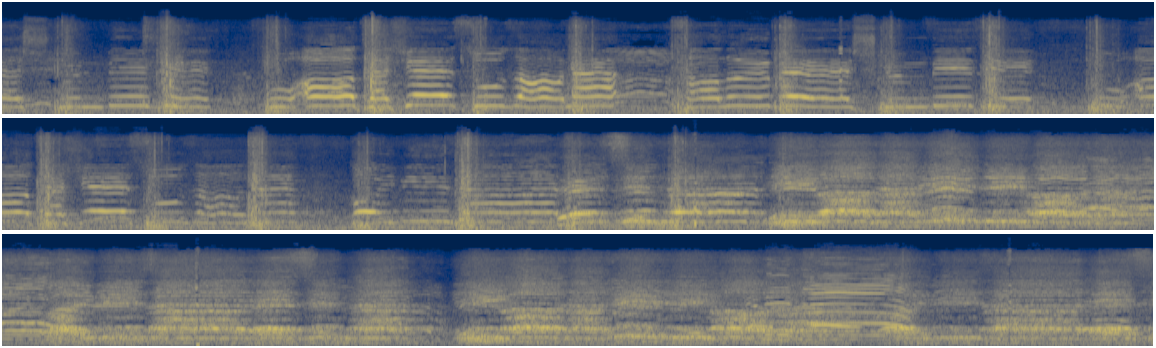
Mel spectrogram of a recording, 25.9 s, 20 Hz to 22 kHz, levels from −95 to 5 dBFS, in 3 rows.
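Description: The audio carries five short bursts of damaged data in a compressed stream, at 3.59–3.63, 6.26–6.30, 13.81–13.85, 18.72–18.76 and 24.81–24.85 s, each about 40 ms long. Corrupted bytes make the decoder misread those frames and hunt for the next valid header, so each event sounds like a brief chirp, squawk, click or short hole. A plain dropout would be a silent gap, and a simple click would be a single sharp tick.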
